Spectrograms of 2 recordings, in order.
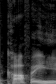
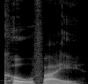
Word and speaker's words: Ko-fi: Apparently the service is called Coffee, but it's spelled Ko-Fi, and I want to call it Ko-Fi, but apparently it's just called Coffee.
